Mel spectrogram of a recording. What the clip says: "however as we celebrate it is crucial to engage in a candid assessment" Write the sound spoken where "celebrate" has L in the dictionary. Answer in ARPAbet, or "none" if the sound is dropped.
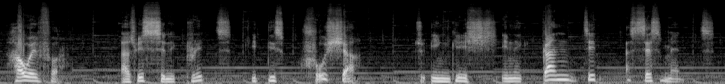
N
